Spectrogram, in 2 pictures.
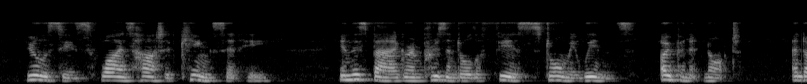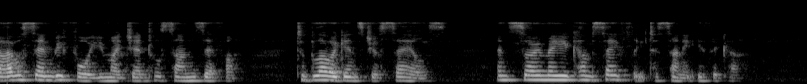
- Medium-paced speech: Yes, average, 160 wpm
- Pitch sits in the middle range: Yes, medium, 175 Hz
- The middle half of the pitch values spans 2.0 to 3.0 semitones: No, average, 3.9 semitones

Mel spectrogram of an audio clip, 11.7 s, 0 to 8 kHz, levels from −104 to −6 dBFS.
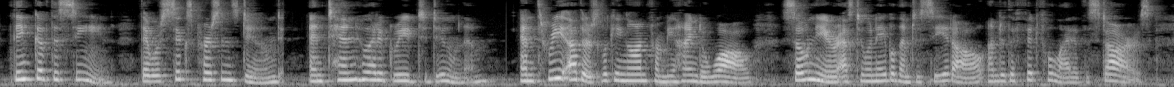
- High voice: Yes, high, 215 Hz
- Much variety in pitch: No, average, 4.7 semitones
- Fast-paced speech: Yes, fast, 220 wpm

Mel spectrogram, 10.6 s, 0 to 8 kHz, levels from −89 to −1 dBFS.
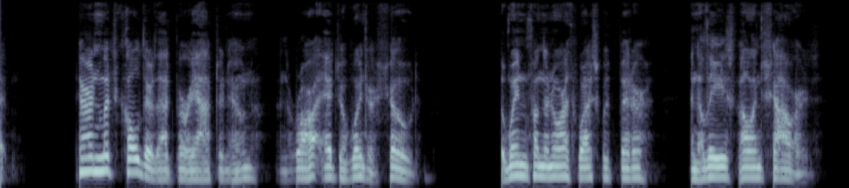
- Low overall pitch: Yes, low, 110 Hz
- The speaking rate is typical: Yes, average, 160 wpm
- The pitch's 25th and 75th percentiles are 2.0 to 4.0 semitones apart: Yes, average, 3.7 semitones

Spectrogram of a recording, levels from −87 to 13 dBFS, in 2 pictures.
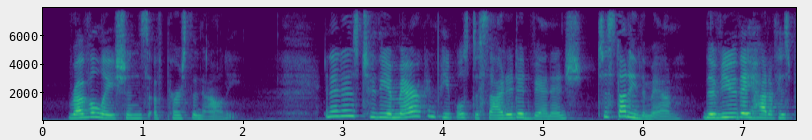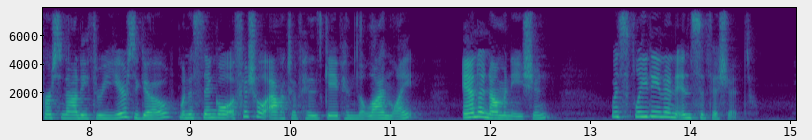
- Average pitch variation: Yes, average, 4.5 semitones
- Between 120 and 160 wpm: No, average, 195 wpm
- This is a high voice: Yes, high, 245 Hz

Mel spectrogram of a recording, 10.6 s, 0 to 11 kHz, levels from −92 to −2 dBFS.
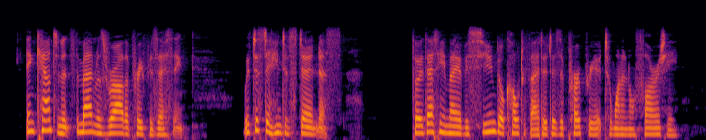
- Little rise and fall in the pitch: No, average, 4.0 semitones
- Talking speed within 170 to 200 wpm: No, average, 155 wpm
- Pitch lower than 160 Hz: No, medium, 165 Hz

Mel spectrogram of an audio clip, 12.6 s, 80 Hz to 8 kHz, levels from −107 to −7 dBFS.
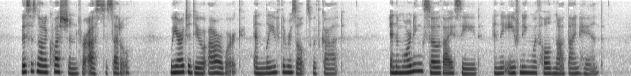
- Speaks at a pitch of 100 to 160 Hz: No, high, 215 Hz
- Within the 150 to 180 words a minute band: Yes, average, 165 wpm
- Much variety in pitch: No, average, 3.0 semitones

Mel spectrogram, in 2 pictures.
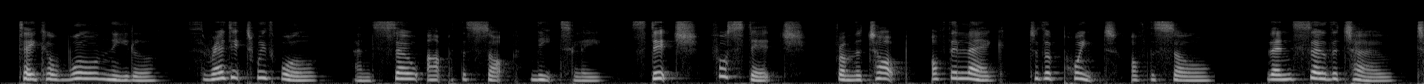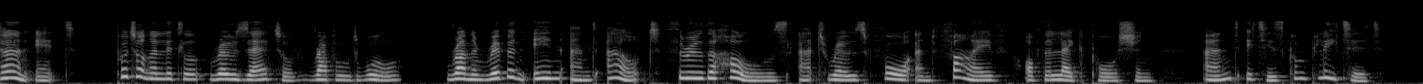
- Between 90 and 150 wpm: Yes, slow, 135 wpm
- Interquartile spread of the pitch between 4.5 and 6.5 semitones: Yes, average, 5.2 semitones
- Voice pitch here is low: No, high, 220 Hz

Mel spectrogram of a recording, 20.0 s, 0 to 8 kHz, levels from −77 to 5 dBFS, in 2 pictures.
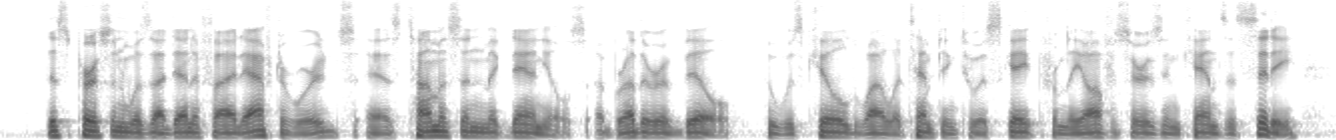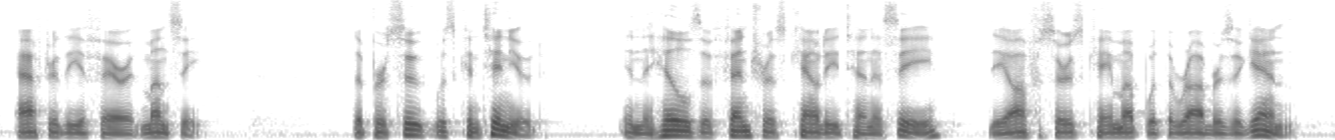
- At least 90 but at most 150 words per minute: Yes, average, 145 wpm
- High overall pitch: No, very low, 85 Hz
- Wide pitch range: No, average, 3.3 semitones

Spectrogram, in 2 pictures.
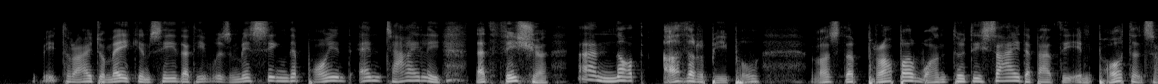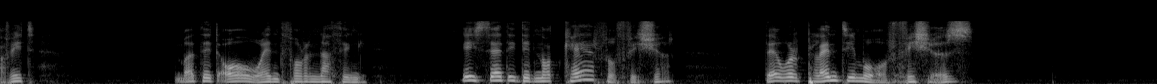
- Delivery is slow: Yes, slow, 125 wpm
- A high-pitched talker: No, low, 135 Hz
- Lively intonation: Yes, wide, 5.8 semitones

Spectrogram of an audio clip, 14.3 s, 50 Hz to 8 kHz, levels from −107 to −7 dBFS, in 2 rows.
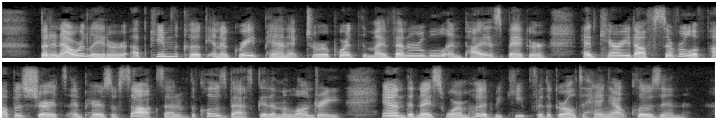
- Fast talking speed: Yes, fast, 225 wpm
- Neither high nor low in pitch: Yes, medium, 180 Hz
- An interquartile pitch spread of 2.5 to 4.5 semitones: Yes, average, 2.8 semitones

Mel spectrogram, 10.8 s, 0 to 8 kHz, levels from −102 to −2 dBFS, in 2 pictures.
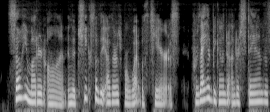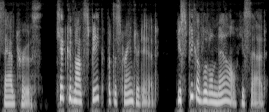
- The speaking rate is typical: No, fast, 210 wpm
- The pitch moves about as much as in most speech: Yes, average, 3.9 semitones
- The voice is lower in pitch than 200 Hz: Yes, medium, 185 Hz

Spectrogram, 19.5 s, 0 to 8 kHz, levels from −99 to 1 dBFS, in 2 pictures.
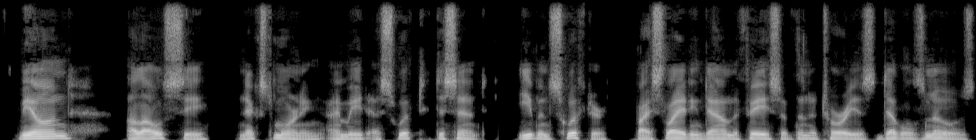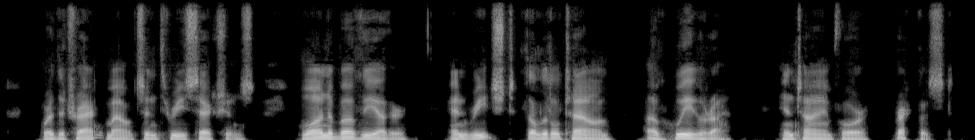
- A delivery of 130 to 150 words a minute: Yes, average, 140 wpm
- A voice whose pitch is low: Yes, very low, 85 Hz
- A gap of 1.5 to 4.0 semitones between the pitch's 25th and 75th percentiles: No, average, 4.4 semitones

